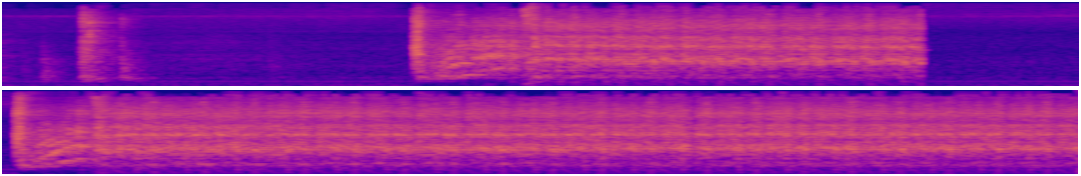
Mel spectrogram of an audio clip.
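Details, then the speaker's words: Lawn mower engine started an hour after reassembly with silicone, choke on and brake set, and always needing many cranks: cranking bursts, a brief catch that dies, then it fires again into a rough, steady run; hard starting. "Now I'm gonna be honest. This thing's never been the easiest thing in the world to start. It's always taken like a lot of cranks."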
